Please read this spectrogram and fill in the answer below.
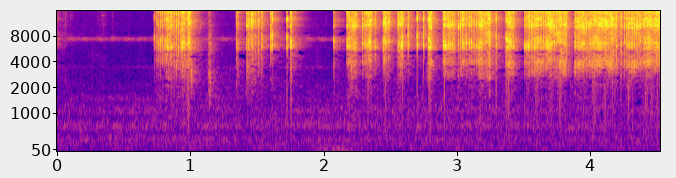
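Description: Front drag knob of an Okuma Cedros CJ-45S spinning reel clicking rapidly as it is unscrewed to take off the spool. The clicking starts just under a second in, pauses briefly, then runs fast and nearly unbroken.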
